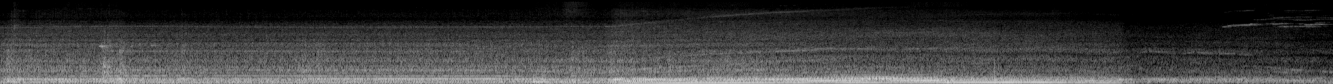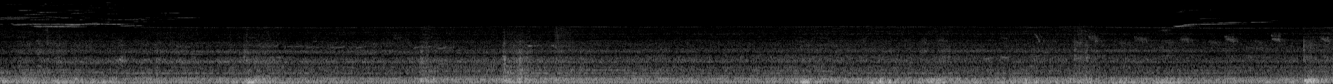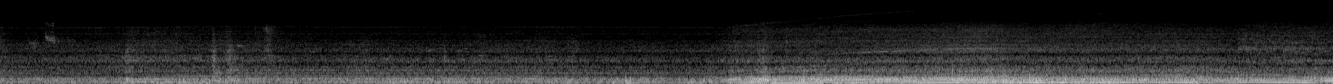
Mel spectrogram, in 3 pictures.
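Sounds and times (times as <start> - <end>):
garbage truck engine: 0.0 - 39.9
clunks: 17.5 - 19.2.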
